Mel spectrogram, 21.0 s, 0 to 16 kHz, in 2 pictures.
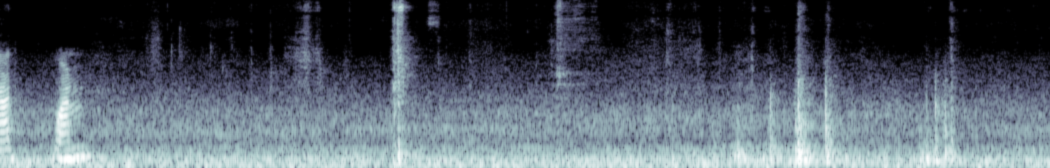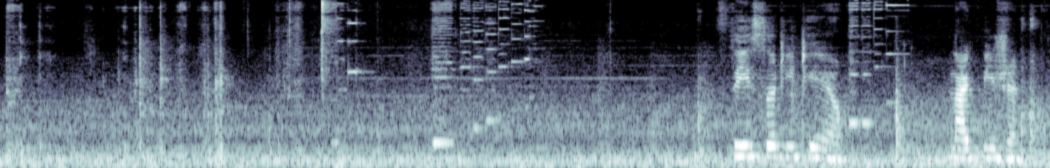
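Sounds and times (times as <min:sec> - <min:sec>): short electronic tones: 0:13.8 - 0:14.2, 0:14.8 - 0:16.9, 0:19.0 - 0:19.6.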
